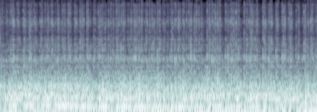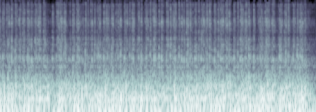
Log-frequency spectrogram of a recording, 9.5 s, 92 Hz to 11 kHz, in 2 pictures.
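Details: Freshly built small block V8 with Comp Cams XE268 cam in an '85 C10, after cam break-in, timing and carb not yet tuned: deep, choppy burble with lumpy cam lope and throttle blips, running healthy and even.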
